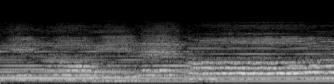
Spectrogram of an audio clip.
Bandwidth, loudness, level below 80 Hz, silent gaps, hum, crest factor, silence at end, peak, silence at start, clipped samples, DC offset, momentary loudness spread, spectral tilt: 7.8 kHz; -18 LUFS; -58 dBFS; none; none; 14 dB; 0 s; -4 dBFS; 0 s; under 0.1%; under 0.1%; 5 LU; -7 dB/octave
